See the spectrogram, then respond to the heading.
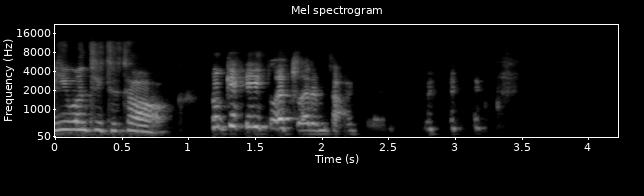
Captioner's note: laughs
